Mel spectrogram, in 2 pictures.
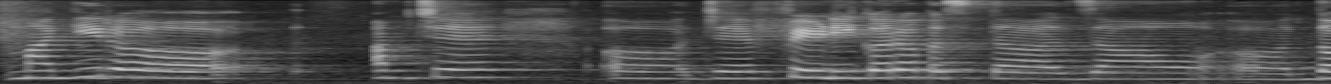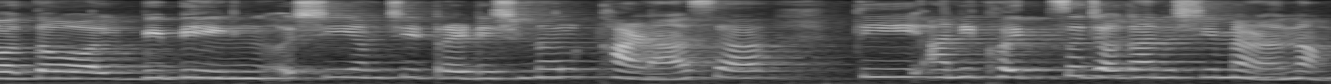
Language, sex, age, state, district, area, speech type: Goan Konkani, female, 18-30, Goa, Tiswadi, rural, spontaneous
